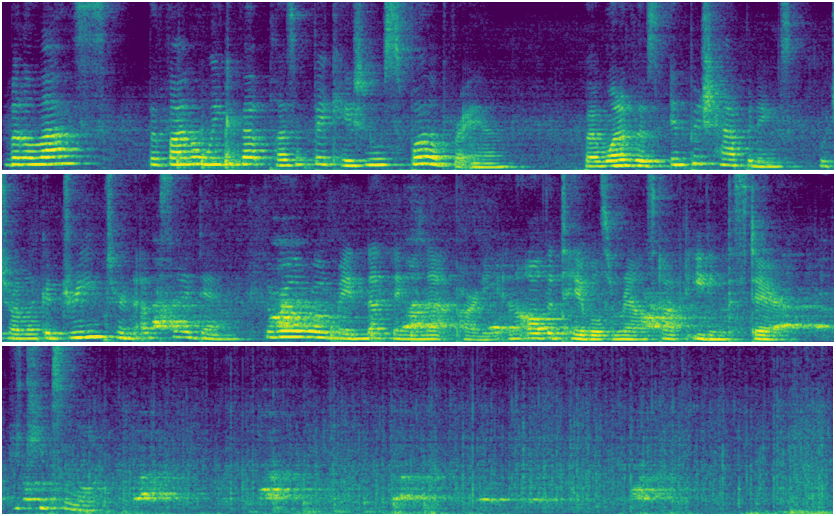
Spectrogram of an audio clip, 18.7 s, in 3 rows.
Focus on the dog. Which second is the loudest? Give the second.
8 s.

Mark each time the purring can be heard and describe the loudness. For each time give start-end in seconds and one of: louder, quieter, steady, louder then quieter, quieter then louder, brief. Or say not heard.
not heard.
